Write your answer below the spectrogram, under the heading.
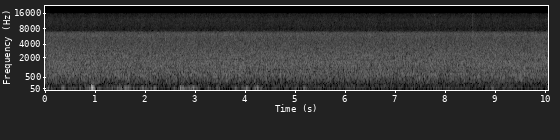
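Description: Steady rush of a waterfall cascading down a rock slab, heard from across the valley as an even hiss. A brief low thump about a second in.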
